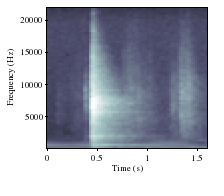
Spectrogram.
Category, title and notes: Sound effects > Other mechanisms, engines, machines
Lock click in steel door
A sharp, short, mechanical, steel click against the background of the hum. Steel door. Locking mechanism. Lock in a steel door in the entrance. Recorder: Tascam DR-40. XY.
hum, noise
